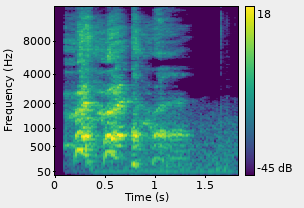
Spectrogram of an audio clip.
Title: girl coughing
